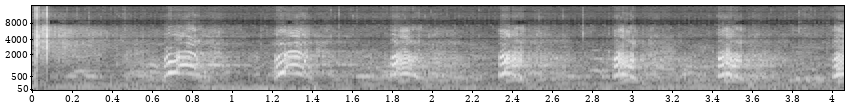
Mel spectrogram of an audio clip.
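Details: Achilles vom Darland Haus, a 14-month-old German Shepherd Dog in Schutzhund protection training, barks steadily with loud, harmonic, arched barks repeated roughly every 0.6 seconds, seven in a row, over a low background hum.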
